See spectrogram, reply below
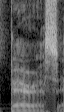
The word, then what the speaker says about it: Barrus: Barrus. – And it's like, but it's spelled B-O-U? – B-A-R-R-U-S.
